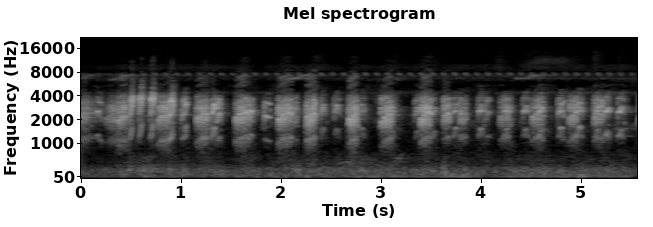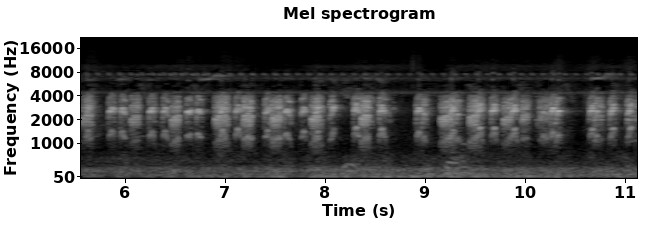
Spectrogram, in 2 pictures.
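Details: Lure recording of Olive-winged bulbul for bird trapping: relentless scratchy chattering, notes stacked rapidly in long runs with only a few short breaks.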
